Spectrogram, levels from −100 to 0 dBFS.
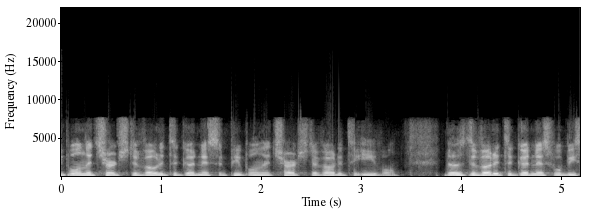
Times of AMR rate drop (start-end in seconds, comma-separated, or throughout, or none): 2.23-4.10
